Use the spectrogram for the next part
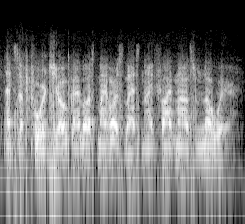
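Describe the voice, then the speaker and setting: Man acting a terse, worn-out western drifter, low-pitched and guarded, on a noisy lo-fi recording. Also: normal speed, lightly acted. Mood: weary, guarded. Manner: terse, laconic. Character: weary, guarded former rebel soldier drifting west. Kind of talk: old-time western drama acting. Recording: dull, clearly noisy lo-fi recording.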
